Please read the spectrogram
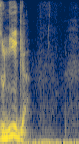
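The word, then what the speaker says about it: Zúñiga: I think the pronunciation is Zuniga. You can say it. It's calm, bro. No, it's like because there's a thingy on the end.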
